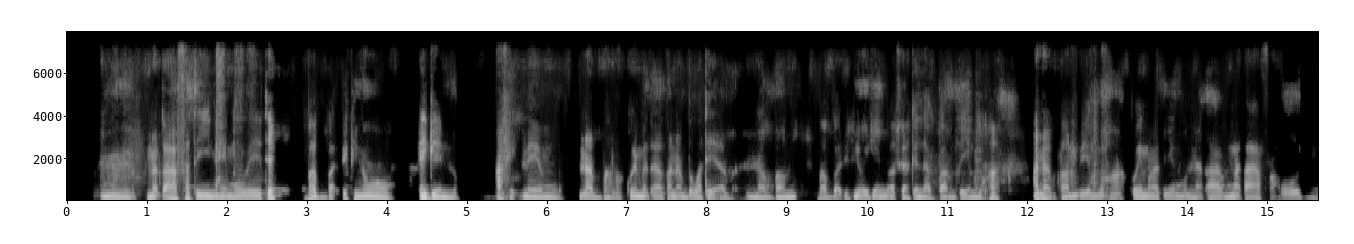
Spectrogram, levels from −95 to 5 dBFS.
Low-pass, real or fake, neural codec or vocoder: 7.2 kHz; fake; codec, 16 kHz, 2 kbps, X-Codec, HuBERT features, trained on balanced general audio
